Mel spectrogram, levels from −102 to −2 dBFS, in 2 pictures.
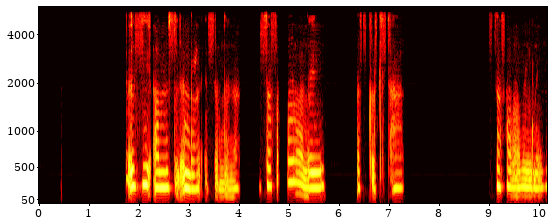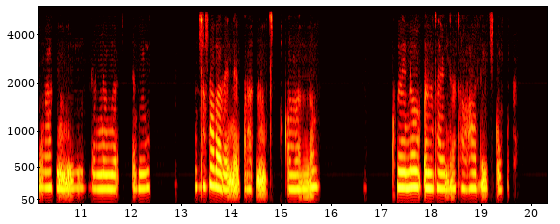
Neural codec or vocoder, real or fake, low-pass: codec, 16 kHz, 16 kbps, FunCodec, trained on Chinese and English, 50 frames a second; fake; 5.4 kHz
